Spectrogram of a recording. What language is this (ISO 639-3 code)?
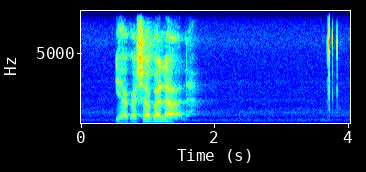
ssw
